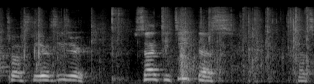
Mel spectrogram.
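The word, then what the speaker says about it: Santitas: These are Santititas.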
